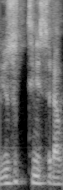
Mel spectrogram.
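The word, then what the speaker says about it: 유스티누스: 근데 요즘엔 다 추세가 라틴어 발음을 다 따라가서 원래 그 사람들이 불렀던 발음을 해주는 게 추세입니다. 그래서 유스티니스라고 하는데요.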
